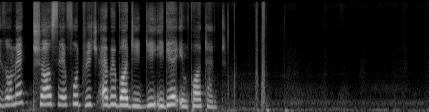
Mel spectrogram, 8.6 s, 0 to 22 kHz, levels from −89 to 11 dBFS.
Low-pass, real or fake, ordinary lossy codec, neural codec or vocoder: none; fake; none; autoencoder, 48 kHz, 32 numbers a frame, DAC-VAE, trained on Japanese speech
